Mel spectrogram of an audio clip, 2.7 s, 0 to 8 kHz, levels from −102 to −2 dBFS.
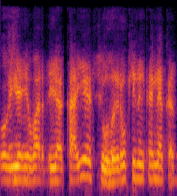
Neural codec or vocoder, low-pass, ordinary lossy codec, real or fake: codec, 24 kHz, 1.5 kbps, HILCodec; 7.2 kHz; AAC, 32 kbps; fake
